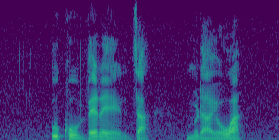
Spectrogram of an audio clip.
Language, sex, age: Venda, male, 22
